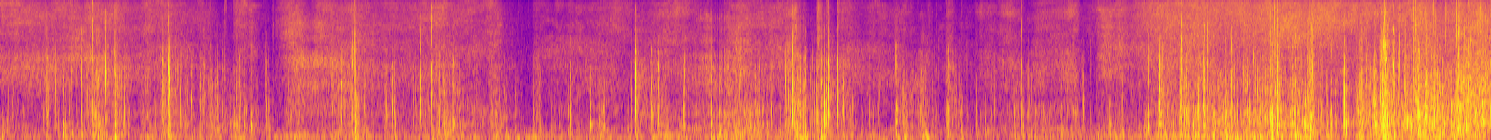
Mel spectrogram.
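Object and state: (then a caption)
Canvas tote bag. A large, empty cotton canvas tote bag printed with a black eye logo is held up flat. Long, dark-painted fingernails scratch and tap across its fabric surface. The result is a steady stream of dry crackling scratches and soft taps that grows busier and louder toward the end.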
